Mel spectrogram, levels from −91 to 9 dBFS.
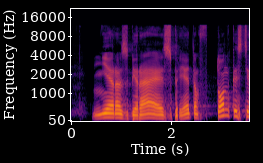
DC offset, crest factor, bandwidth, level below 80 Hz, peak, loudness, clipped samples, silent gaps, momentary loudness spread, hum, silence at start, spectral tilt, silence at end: under 0.1%; 16 dB; 12.5 kHz; -58 dBFS; -6 dBFS; -23 LUFS; under 0.1%; none; 9 LU; none; 0.45 s; -5.5 dB/octave; 0 s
